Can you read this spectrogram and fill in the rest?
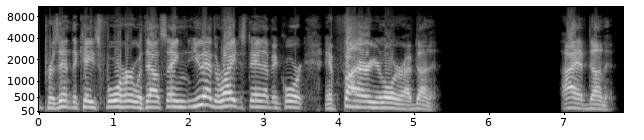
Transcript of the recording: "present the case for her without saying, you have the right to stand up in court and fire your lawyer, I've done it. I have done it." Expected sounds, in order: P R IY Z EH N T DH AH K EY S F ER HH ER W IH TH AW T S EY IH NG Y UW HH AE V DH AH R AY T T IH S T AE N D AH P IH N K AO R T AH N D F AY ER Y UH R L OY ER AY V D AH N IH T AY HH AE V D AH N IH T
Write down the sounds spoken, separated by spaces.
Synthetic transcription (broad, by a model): P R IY Z EH N DH AH K EY S F ER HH ER W IH TH AW T S EY IH NG Y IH V DH AH R AY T T IH S T AE N D AH P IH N K AO R T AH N F AY ER Y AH R L OY ER AY V D AH N IH T AY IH V D AH N IH T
